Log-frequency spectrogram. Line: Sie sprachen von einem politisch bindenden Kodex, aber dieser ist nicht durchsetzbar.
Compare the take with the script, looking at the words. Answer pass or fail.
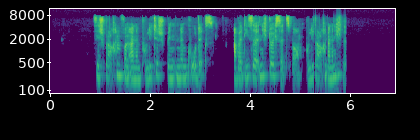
fail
